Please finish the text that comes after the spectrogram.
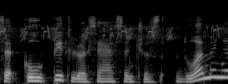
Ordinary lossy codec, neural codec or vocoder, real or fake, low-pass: MP3, 96 kbps; none; real; 9.9 kHz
